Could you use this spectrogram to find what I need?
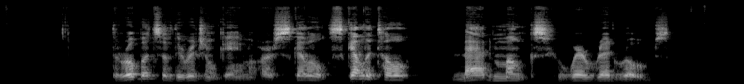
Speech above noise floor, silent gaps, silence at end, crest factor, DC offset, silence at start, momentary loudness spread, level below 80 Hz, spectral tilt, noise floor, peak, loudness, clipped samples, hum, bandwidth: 54 dB; none; 0.75 s; 24 dB; under 0.1%; 1.15 s; 16 LU; -90 dBFS; 2 dB/octave; -77 dBFS; 0 dBFS; -20 LUFS; under 0.1%; none; 16.5 kHz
